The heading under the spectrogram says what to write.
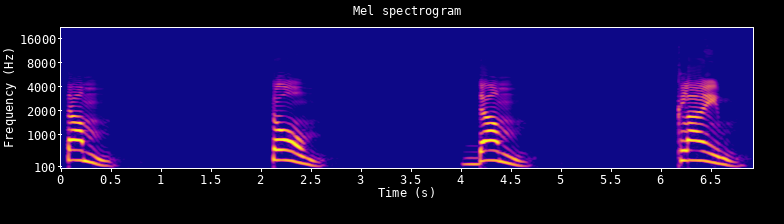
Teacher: B is not pronounced after M at the end of the word.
